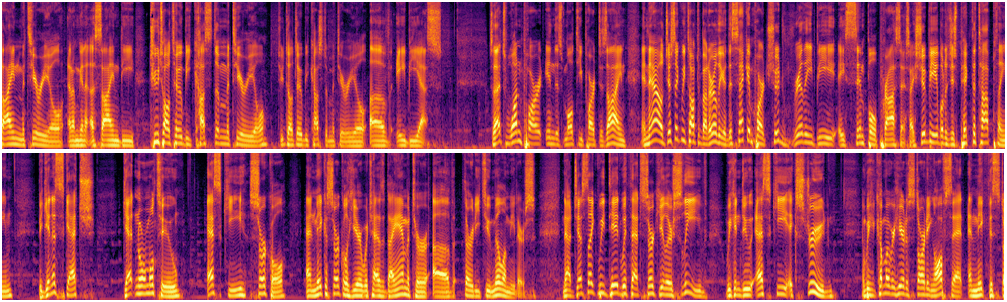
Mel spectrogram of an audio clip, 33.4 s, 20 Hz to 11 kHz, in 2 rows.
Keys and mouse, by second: 0.1 click, 1.7 click, 2.4 click, 3.0 click, 4.0 click, 4.6 click, 5.2 click, 6.6 click, 7.6 click, 15.9 click, 16.8 s, 17.6 click, 18.3 n, 19.4 s, 20.4 click, 21.5 click, 22.4 click, 23.7 KP_3, 23.9 KP_2, 24.1 KP_Enter, 29.2 s, 29.9 click, 31.6 click, 32.3 click.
